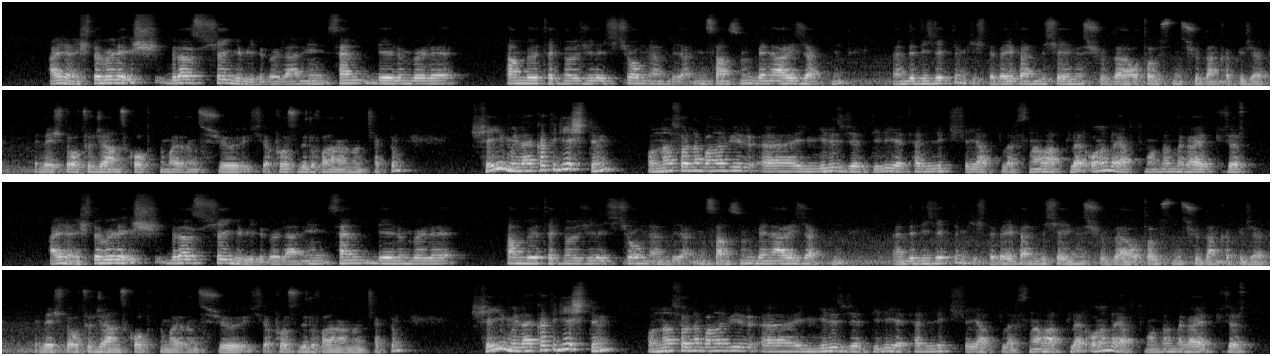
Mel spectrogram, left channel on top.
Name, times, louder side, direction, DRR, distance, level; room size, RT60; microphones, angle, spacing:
voice 1, 0.5-4.5 5.0-8.4 8.9-12.6 13.0-16.3 16.6-16.7 17.4-18.8 19.1-25.1, left 1 dB, 10° left, 0.4 m, -20 dB
sound 1, 6.2-13.8, right 4 dB, 85° right, 0.5 m, -37 dB
2.3 x 2.0 x 2.8 m
head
